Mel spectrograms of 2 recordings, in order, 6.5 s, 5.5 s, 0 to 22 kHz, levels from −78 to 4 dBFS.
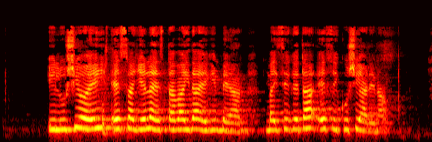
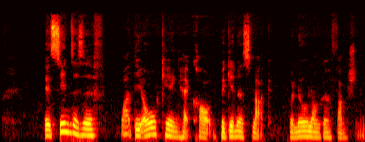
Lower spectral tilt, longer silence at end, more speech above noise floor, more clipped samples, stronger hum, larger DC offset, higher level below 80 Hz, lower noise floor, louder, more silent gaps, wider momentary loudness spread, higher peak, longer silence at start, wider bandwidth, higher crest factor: second, -1.5 dB/octave vs -5.5 dB/octave; first, 0.6 s vs 0 s; first, 45 dB vs 37 dB; neither; neither; neither; second, -70 dBFS vs -56 dBFS; first, -65 dBFS vs -60 dBFS; first, -20 LUFS vs -23 LUFS; neither; second, 12 LU vs 15 LU; about the same, -4 dBFS vs -4 dBFS; about the same, 0.75 s vs 0.65 s; second, 11.5 kHz vs 16.5 kHz; about the same, 18 dB vs 20 dB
